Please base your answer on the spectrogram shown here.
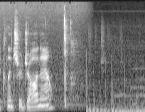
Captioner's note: click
